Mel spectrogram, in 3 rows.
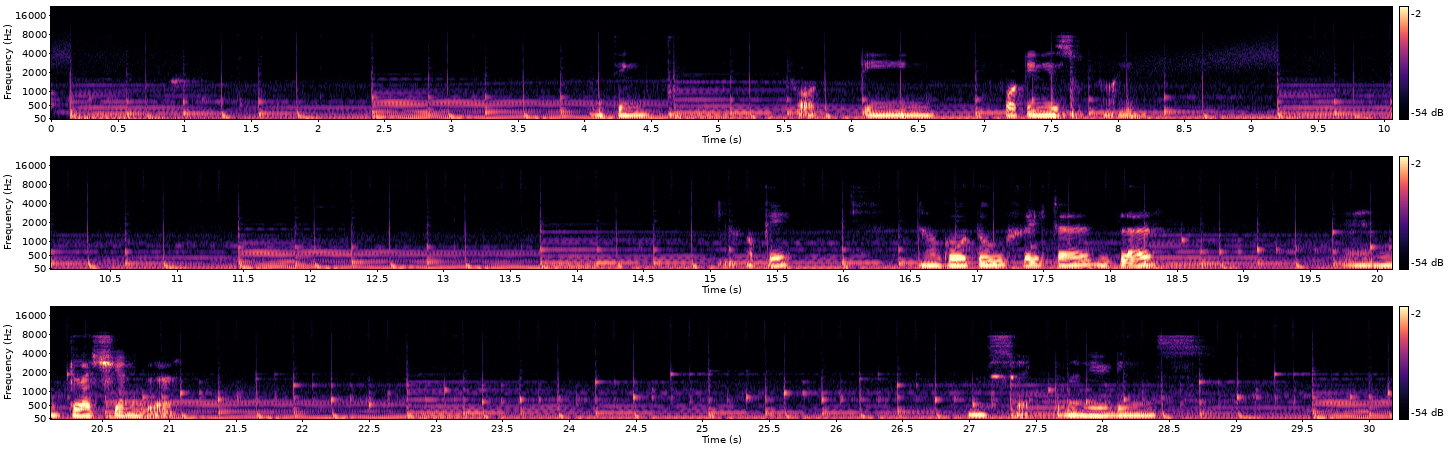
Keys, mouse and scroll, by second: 6.7 click, 10.4 Up, 12.5 click, 20.3 click, 27.1 click.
